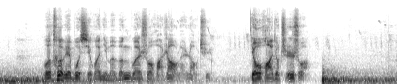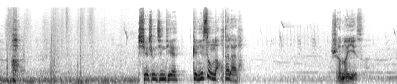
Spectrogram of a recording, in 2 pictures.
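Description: A middle-aged man speaks in a confident, slightly mocking voice nearby.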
